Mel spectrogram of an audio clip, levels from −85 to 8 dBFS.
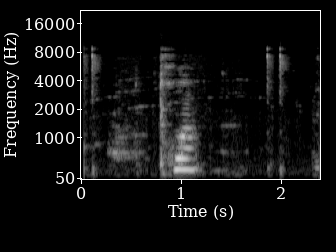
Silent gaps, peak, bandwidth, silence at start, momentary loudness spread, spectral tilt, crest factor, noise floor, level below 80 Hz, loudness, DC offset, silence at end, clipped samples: none; -2 dBFS; 9.4 kHz; 0.1 s; 21 LU; -3 dB/octave; 20 dB; -56 dBFS; -80 dBFS; -21 LUFS; under 0.1%; 0 s; under 0.1%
